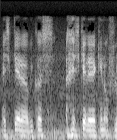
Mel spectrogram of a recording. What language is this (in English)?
English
